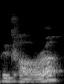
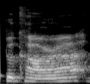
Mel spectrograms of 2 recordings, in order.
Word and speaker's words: Bukhara: So the new fragrance is called Bukhara. Am I pronouncing that right, Nick? I'm not murdering that. Yeah, I mean, we say Bukhara. They would say Bukhara, but Bukhara is easier, so we'll stick with that.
